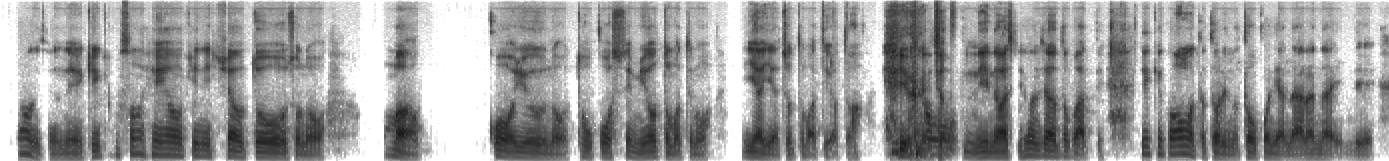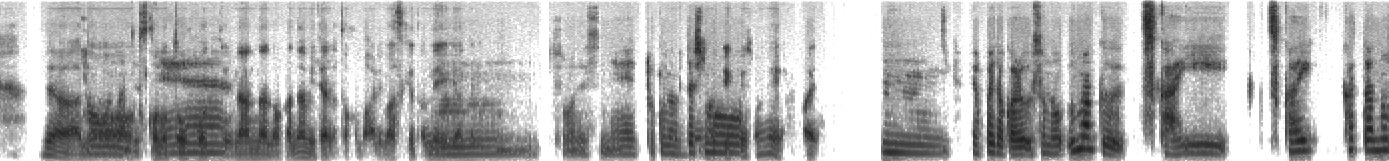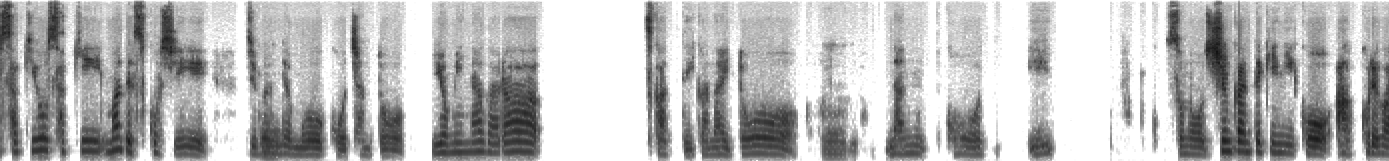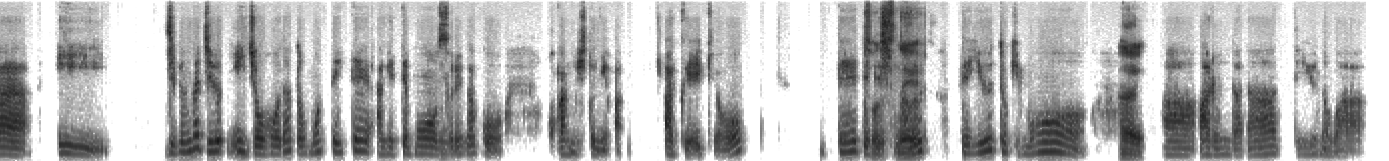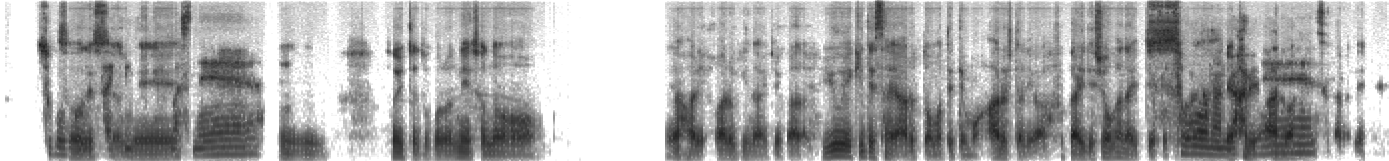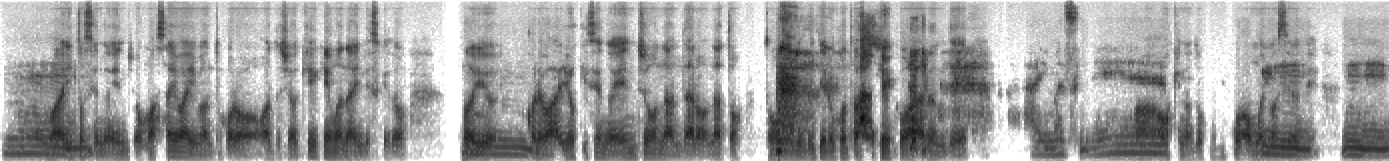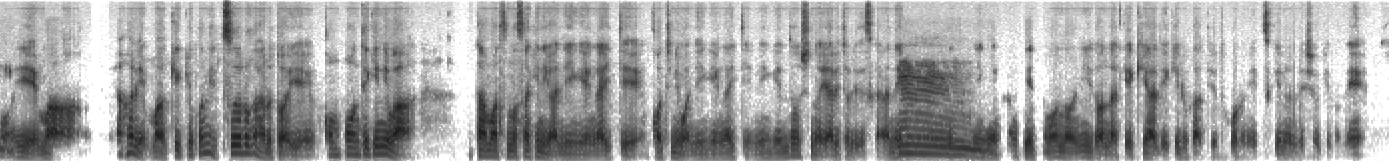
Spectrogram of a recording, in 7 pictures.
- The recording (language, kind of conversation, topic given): Japanese, unstructured, SNSは人間関係にどのような影響を与えていると思いますか？
- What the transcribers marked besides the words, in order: tapping; other background noise; laughing while speaking: "いうふうにちょっと"; unintelligible speech; giggle; other noise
